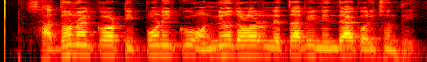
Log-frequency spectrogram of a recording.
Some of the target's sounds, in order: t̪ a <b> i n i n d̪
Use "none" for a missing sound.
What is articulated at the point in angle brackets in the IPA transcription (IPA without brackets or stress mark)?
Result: b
